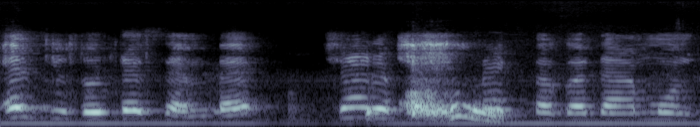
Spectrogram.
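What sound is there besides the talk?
sneeze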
